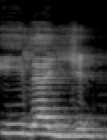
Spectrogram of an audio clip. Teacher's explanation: وإذا تتلى عليهم آياتنا بينات قال الذين لا يرجون لقاءنا ائت بقرآن غير هذا أو بدله قل ما يكون لي أن أبدله من تلقاء نفسي إن أتبع إلا ما يوحى इलय। यहाँ पर वक़्फ़ करते हुए या के ऊपर ज़बर को अदा नहीं करेंगे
